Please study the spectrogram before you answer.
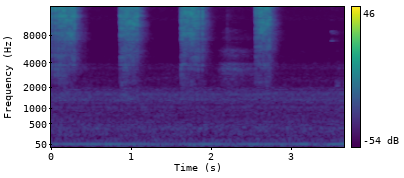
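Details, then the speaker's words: Ozempic injection pen's dose dial turned to 0.5 mg by an adult woman after seven months of use: four brief ratcheting clicks over a low room hum. "so then I'm gonna shake it again and I'm going to turn it you can't see it but I'm turning it to 5.0"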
